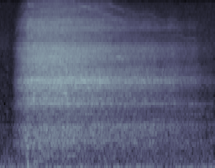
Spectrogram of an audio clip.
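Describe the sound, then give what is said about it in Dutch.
A single breath in during a calming breathing exercise: a soft, airy hiss that swells quickly and then slowly fades over about two seconds, heard alone. “Glimlach en adem in.”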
